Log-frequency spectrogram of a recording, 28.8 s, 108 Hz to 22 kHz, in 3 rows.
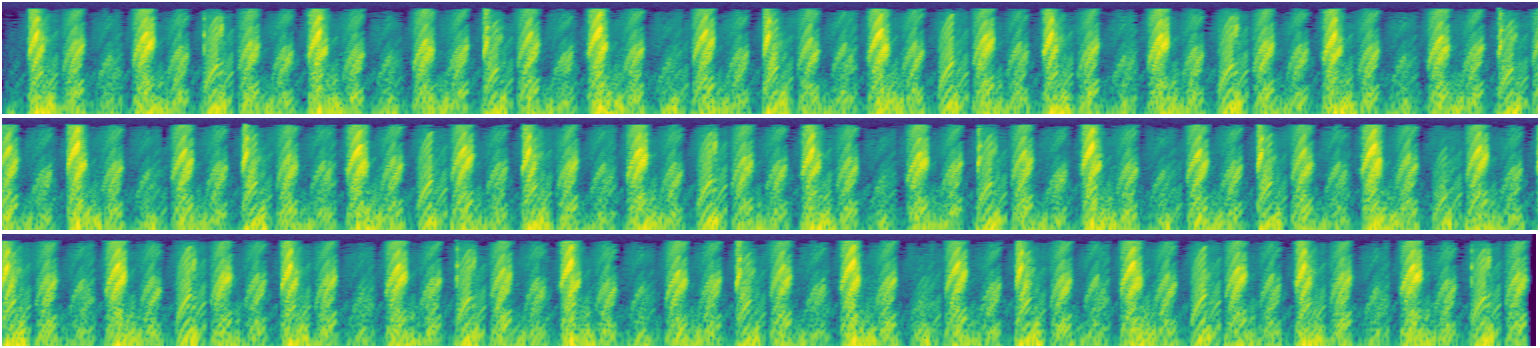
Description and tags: granular ambience 4 marchband
An imitation of Justin Masson's Wolfpack Marching Band. This was created entirely with granulab. It attempts to recreate an artifical interpretation of Jaymo's; AKA "French Pimp of Palmaire's" old marching band jams.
